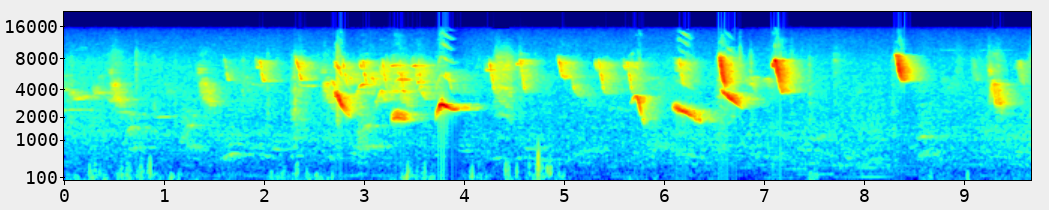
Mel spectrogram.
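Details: Green-winged saltator giving its short smooth Paraná song, a style for competition circles: mid-pitched downward-sliding whistles mixed among many bright high chips and trills from nearby birds.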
